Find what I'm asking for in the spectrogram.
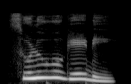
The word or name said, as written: ಸುಳುವುಗೇಡಿ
